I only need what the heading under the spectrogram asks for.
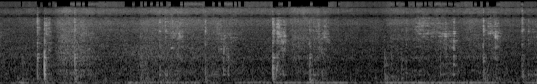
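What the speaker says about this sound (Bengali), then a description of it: "এইভাবে একটু ভালো করে নাড়তে হবে।" Curry being stirred in a pan just after water is added, a steady sizzle and bubbling with repeated scraping strokes of a spoon against the pan, close and continuous with no talking.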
